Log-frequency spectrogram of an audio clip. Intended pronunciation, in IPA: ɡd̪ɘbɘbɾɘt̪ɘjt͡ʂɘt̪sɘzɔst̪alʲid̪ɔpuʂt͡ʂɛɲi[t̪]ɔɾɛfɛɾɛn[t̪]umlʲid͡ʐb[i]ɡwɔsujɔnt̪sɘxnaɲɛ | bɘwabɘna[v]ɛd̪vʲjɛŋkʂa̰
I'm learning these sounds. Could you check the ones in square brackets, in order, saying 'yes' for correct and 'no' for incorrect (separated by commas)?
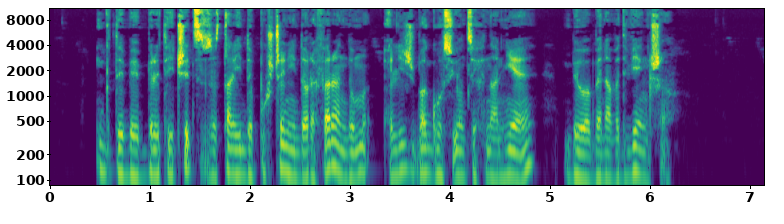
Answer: no, no, no, yes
